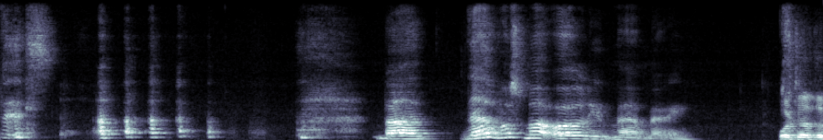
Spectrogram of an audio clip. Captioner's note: laughing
